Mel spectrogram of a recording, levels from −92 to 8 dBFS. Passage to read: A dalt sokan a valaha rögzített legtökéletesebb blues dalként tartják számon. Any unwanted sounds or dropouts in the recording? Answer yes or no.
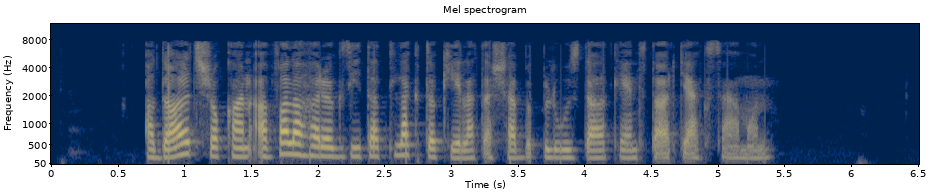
no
